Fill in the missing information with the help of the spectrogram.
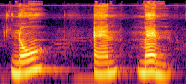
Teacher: Oral passage is blocked by pressing tongue tip against the alveolar ridge or alveolar.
